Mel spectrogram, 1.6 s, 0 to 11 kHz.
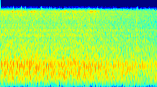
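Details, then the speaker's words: VW Polo Sedan, cold car and cabin after a −16°C night, recirculation on: steady blower rush with a thin whistling squeal from the heater fan at higher speeds, gone at second speed. "Скрип печки на холодной машине и в холодном салоне."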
